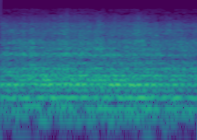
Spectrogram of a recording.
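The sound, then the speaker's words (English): A swift, oddly shaped propeller plane drones as its throttle is opened, giving a loud, continuous buzzing engine roar that holds a steady pitch throughout with no voices. “Opening the throttle, Batman sends his swift, oddly shaped plane zooming north”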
